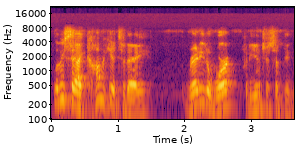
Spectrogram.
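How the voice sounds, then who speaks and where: An older man from Puerto Rico, a commissioner, speaks with a husky, slightly high voice and lively intonation. His formal prepared statement at a public meeting is measured and deliberate, laid out in listed points, and the meeting recording is dull and lo-fi.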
